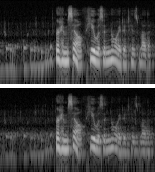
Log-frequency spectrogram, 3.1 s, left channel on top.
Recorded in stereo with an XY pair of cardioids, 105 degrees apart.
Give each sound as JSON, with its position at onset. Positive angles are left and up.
{"t": 1.1, "sound": "a woman speaking", "azimuth_deg": 5, "distance_m": 0.5}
